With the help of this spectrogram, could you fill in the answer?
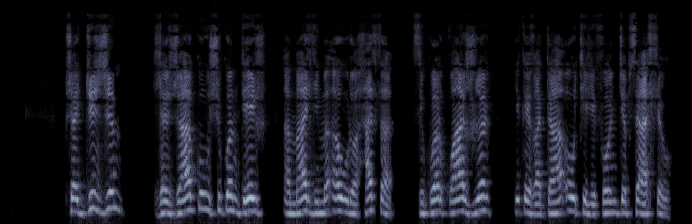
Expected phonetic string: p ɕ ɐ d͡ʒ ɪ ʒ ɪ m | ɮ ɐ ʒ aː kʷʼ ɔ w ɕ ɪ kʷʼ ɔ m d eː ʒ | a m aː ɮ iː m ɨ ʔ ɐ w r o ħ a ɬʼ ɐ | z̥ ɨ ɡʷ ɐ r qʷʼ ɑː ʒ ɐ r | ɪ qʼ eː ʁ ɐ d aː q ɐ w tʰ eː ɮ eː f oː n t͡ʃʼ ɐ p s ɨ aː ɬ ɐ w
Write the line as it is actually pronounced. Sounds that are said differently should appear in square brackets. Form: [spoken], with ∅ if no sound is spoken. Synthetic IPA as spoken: p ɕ ɐ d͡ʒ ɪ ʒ ɪ m | ɮ ɐ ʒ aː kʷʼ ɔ w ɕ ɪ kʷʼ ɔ m d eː ʒ | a m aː ɮ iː m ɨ ʔ ɐ w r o ħ a ɬʼ ɐ | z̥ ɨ ɡʷ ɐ r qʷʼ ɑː ʒ ɐ r | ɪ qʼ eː ʁ ɐ d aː [ʔ] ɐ w tʰ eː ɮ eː f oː n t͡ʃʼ ɐ p s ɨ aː ɬ ɐ w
